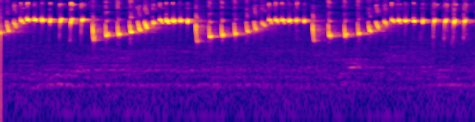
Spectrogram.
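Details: Young Long-tailed Shrike giving clear whistled phrases, each jumping down, then climbing in quick steps to a high, held note, repeated four times.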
